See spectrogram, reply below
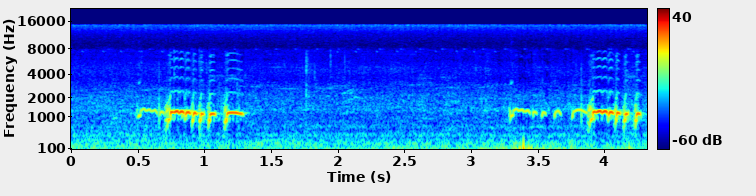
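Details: Zebra dove of a local line singing to lure other doves: two phrases of quick clipped notes ending in a clear coo, with a brief low thump between them.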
